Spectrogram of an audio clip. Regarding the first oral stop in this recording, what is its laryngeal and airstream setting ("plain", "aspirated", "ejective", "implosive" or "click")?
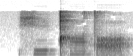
click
